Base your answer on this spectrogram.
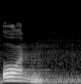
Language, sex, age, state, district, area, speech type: Manipuri, male, 45-60, Manipur, Imphal East, urban, read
